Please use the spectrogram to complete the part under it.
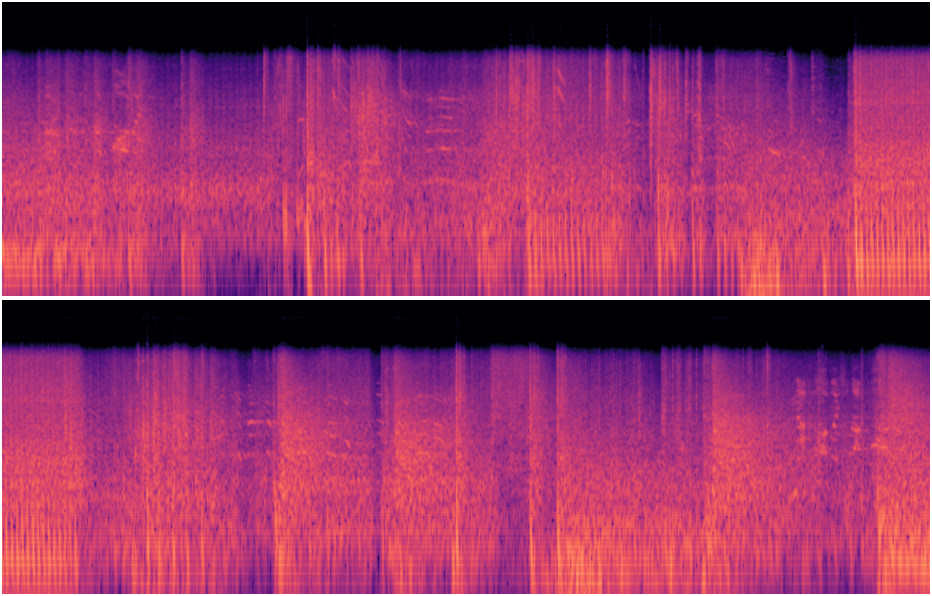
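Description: Rapid gunfire bursts from a rifle, with sharp loud cracks.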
